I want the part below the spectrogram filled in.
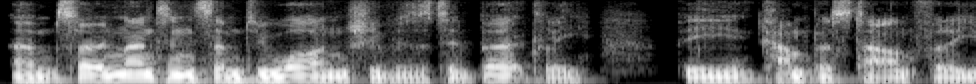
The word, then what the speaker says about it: Berkeley: In 1971, she visited Berkeley, the University of California, Berkeley? – Yeah, is that how you pronounce it, Berkeley? – That is how you pronounce it, Berkeley.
